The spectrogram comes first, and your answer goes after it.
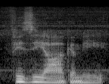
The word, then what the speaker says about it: physiognomy: Physiognomy. That's the one. You pronounced it correctly.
